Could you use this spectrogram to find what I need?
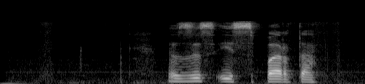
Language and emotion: Russian, neutral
